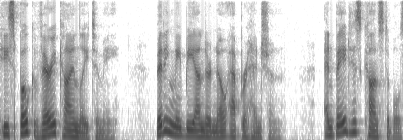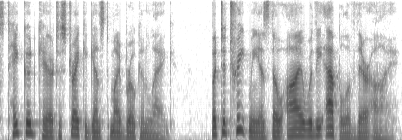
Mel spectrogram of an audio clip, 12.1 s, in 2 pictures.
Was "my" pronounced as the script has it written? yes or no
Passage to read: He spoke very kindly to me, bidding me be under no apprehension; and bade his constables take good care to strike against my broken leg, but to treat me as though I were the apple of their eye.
yes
